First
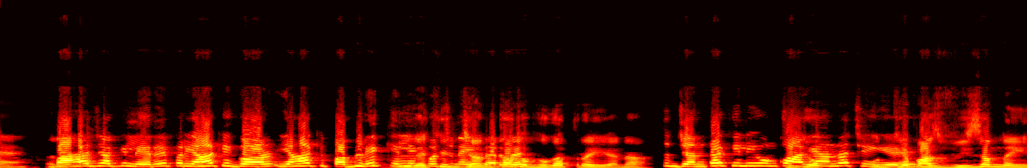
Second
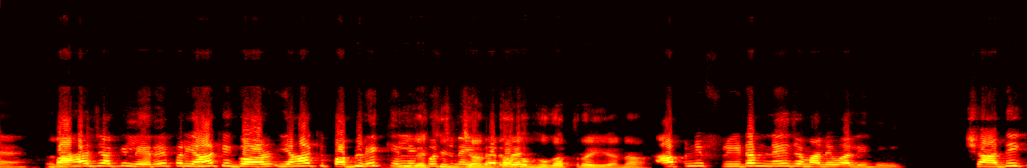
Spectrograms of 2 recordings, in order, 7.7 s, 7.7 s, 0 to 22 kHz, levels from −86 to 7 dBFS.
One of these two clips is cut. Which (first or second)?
second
